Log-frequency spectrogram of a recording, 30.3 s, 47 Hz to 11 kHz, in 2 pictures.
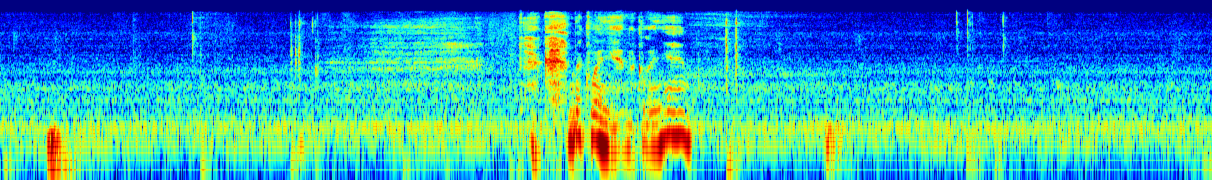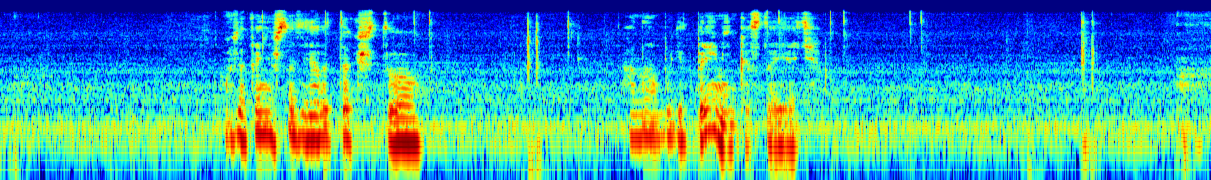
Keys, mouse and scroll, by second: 3.5 KP_1, 9.0 g, 12.4-15.5 middle drag, 19.1 click, 20.2 click, 21.7 r, 25.4 click, 26.5 click, 28.6 KP_1.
